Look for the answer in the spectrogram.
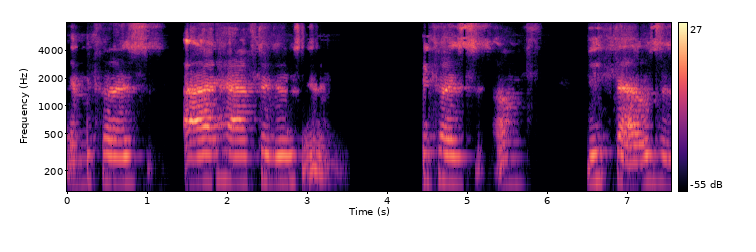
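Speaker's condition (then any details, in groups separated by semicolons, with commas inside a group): ALS; very aggressive fast-progressing form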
